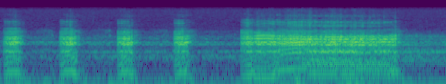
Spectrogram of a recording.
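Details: A deer calls with four short, evenly spaced grunts about half a second apart, then a sustained hoarse roar lasting about one and a half seconds before fading.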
